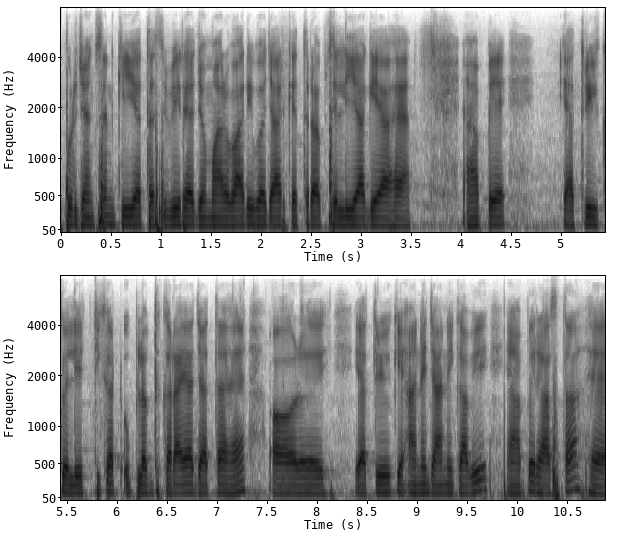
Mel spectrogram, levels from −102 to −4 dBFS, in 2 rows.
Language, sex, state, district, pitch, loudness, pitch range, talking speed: Maithili, male, Bihar, Samastipur, 110 Hz, -17 LUFS, 105-115 Hz, 180 wpm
